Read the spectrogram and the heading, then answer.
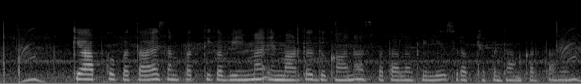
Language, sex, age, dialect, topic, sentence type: Hindi, female, 25-30, Hindustani Malvi Khadi Boli, banking, statement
